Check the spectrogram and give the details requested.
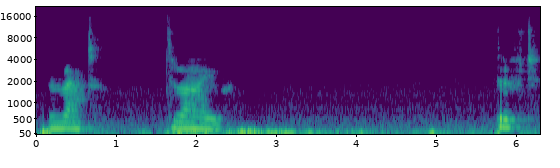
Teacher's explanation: The tongue curls and touches the roof of the mouth and has taps and rolls over the at the roof of the mouth.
